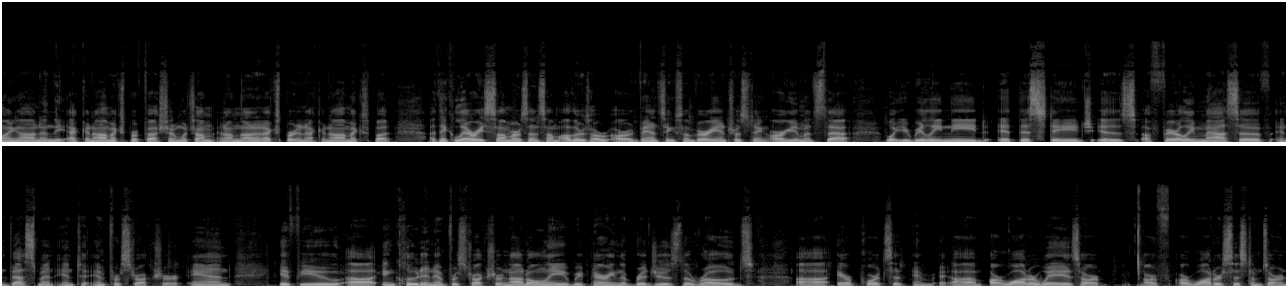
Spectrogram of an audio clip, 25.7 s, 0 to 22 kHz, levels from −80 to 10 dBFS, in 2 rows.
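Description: Nothing stood out on listening to this speech recording.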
